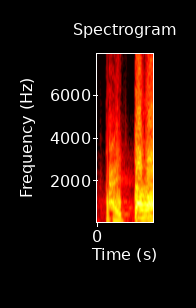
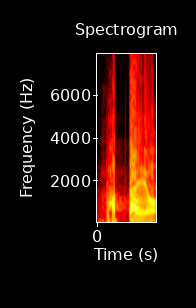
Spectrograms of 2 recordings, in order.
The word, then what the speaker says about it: 밝다: 밥다 같은 경우 발음부터 좀 유의해야 돼요. 밝다가 아니에요. 밥다예요.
